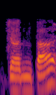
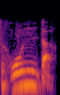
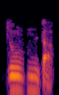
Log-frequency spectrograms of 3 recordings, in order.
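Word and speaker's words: junta: ju juu and ta it's not pronounced janta it should be pronounced hun the pronunciation should be hun because in Spanish J is H so it should be hun but many people still insist on pronouncing it as Jun the more acceptable pronunciation is Hun remember that it's a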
